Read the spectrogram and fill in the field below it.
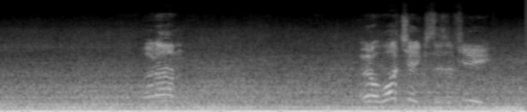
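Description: Tyres rumble over a gravel road.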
